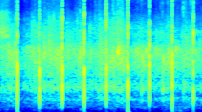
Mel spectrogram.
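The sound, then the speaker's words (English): A crowd applauds for the college family, a steady wash of clapping with sharp, evenly spaced claps standing out in a regular rhythm, with no talking. “Can we hear it for our college family?”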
